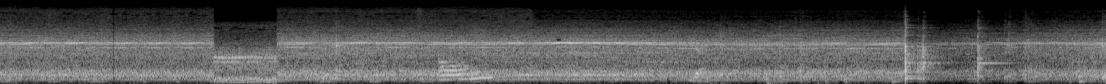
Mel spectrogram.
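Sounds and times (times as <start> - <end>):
electric mixer whining: 0.0 - 11.0.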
